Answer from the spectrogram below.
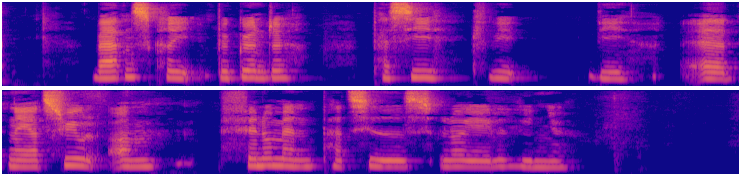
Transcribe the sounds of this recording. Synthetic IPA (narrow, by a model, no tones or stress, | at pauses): ʋæɐd̥n̩skʰʁḭːb̥e̝ɡ̥øn̰d̥ə | pʰæsi | i | ʋi | æd̥næɐt͡sʰʋiʊ̰lɒ̽m | feno̝menpʰɑ̈t͡sʰḭːð̩ˠslɒ̽ɪɛ̰ːləlinjə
